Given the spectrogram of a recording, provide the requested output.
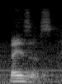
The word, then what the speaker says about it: Bezos: Boos no Jeff Bo how do we say his name Bezos Bezos Jeff Bezos he changed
